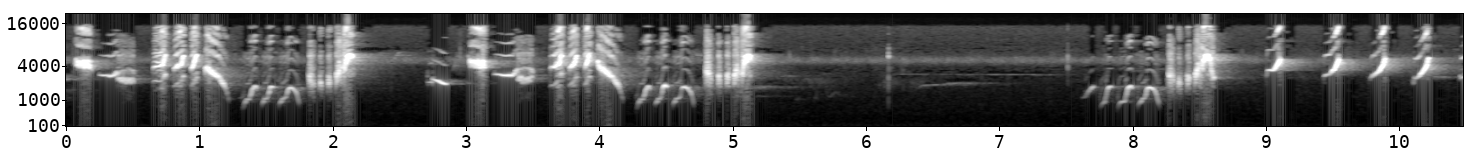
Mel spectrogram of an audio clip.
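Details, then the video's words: Loud, clear white-rumped shama song featuring sparrow-fight mimicry and dominant rapid rolls. Repeated bursts of cascading downslurred trills and sharp chips, a quiet gap, then a rapid series of rising whistled slurs; steady high tone throughout. "PANCINGAN SUARA BURUNG MURAI BATU isian gereja tarung, full materi roll tembak"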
